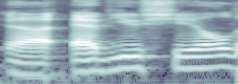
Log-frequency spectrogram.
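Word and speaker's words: Evusheld: she's talking about yeah so the astrazeneca product evu shield as it's pronounced is a combination of two monoclonal antibodies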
